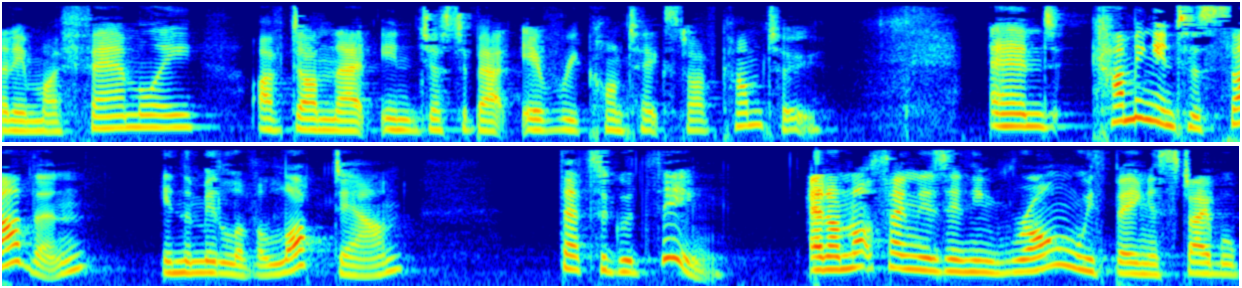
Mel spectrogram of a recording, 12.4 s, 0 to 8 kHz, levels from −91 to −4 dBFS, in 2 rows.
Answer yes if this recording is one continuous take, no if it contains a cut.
yes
